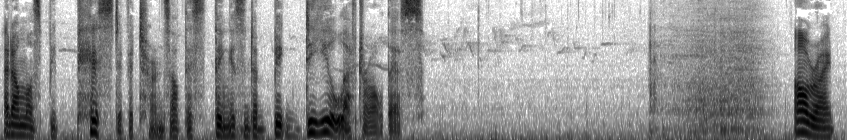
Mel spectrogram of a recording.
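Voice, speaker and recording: A woman playing a jaded, prickly monster hunter in a roleplay audio drama, blunt and sardonic, with a low gravelly voice. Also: lively intonation, normal speed, exaggerated voice. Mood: grudging, weary.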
